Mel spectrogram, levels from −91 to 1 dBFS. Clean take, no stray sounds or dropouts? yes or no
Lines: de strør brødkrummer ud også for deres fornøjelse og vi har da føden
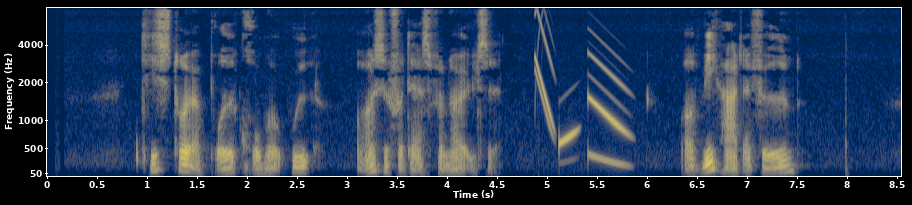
no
